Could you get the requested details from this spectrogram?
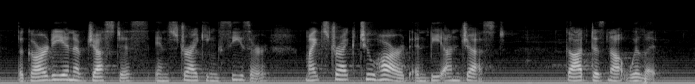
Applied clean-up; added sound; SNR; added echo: none; none; none; none.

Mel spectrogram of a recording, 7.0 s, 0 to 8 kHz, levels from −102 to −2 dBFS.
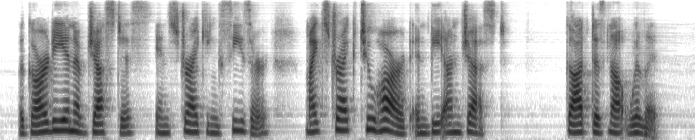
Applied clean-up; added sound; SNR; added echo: neural mask model DeepFilterNet 3.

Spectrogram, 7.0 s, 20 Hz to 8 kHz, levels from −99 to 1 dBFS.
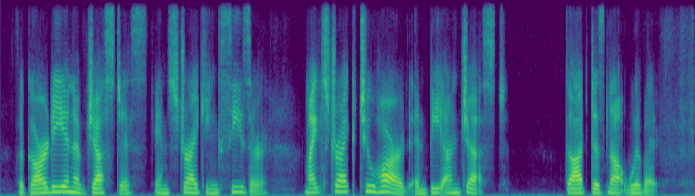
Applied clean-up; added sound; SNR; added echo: neural diffusion model UNIVERSE++.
